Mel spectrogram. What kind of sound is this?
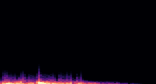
This is a heart beat that I have created and edited out of my voice.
